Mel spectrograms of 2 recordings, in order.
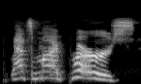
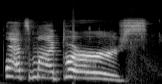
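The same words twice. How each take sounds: First: High, loud, drawn-out cartoon yell; Bobby's self-defense yell. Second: High, very drawn-out cartoon holler; louder imitated yell. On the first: Streamer quoting a King of the Hill episode, imitated self-defense yell. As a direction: belt it out slowly, imitating a cartoon boy. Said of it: "that's where that sound". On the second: Streamer repeating the cartoon catchphrase on demand, louder mock yell. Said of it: "Say it louder".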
